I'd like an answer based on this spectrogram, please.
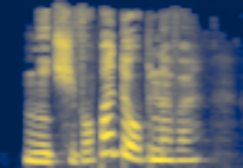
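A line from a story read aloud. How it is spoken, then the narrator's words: Irritated objection. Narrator (Russian): раздраженно возразила Маргарет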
